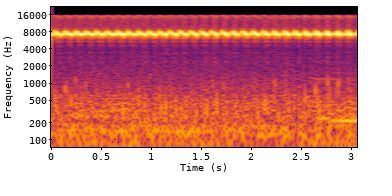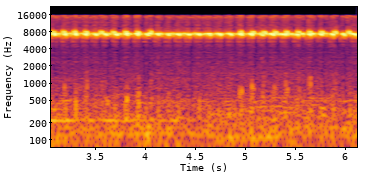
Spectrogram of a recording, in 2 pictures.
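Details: Loud, rapid chirping of male crickets in a nightly dusk-to-dawn chorus, a continuous shrill high-pitched pulsing trill holding steady, with soft low murmurs in the background.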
